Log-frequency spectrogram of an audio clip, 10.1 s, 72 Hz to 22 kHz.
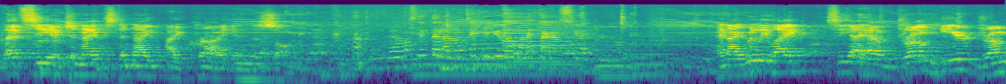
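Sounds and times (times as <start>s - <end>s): voices singing: 0.0s - 10.0s
acoustic guitar plucked and strummed: 4.0s - 7.2s.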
